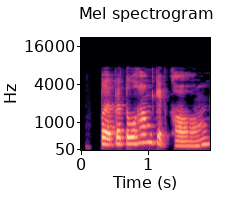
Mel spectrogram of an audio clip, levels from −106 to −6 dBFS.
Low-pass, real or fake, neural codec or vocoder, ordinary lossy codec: none; real; none; none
